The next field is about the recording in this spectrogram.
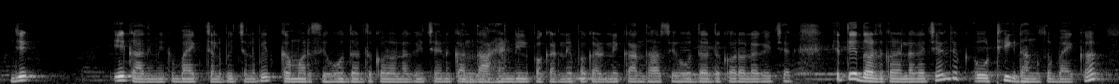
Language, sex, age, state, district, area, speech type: Maithili, male, 18-30, Bihar, Darbhanga, rural, spontaneous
